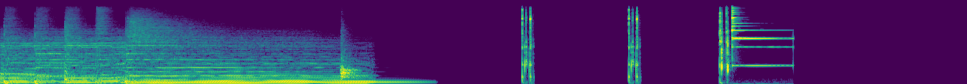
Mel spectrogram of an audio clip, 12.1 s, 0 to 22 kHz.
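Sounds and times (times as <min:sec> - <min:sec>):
mouse click: 0:07.8 - 0:08.0
bright bell ding: 0:09.2 - 0:10.0.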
